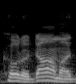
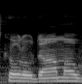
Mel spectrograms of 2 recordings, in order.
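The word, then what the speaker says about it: 言霊: means spirit or soul, but it's pronounced as Dama when you put those words together. So in Japanese Shinto stories, Kododama was used in several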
